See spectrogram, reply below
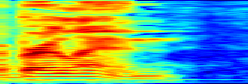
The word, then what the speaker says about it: Berlin: Oh, I'm sorry, Berlin. you gotta say it properly. I've been corrected several times talking about this case. – Really? – With friends and coworkers. They're like, in Connecticut, there's a town called Berlin, but in Germany, it's Berlin.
